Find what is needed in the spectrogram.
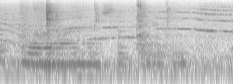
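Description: Two light clicks of clothes hangers being hung up, over a brief low hum of a voice.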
